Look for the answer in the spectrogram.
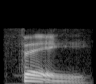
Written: fey

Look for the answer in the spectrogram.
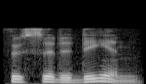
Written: Thucydidean

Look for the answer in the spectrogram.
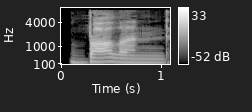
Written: bolland

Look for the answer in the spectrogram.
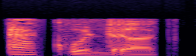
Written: aqueduct

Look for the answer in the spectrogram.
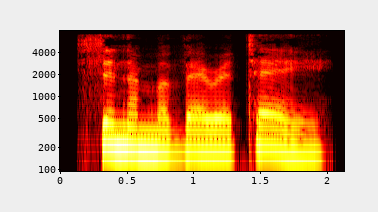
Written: cinema verite

